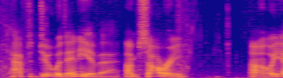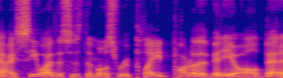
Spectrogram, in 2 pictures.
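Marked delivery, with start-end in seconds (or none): none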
